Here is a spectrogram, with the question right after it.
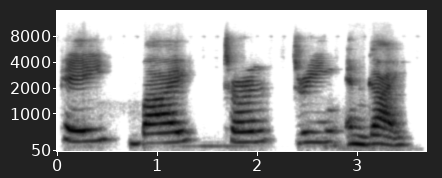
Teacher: First is stop or plosive. We build pressure of air and then release it. This is a sudden burst of air.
